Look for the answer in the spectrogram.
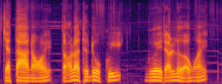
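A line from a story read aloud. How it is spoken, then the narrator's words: Stubborn loud child. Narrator (Vietnamese): nhóc Hầu Thắng vẫn chưa chịu bỏ qua, gân cổ to tiếng nói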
